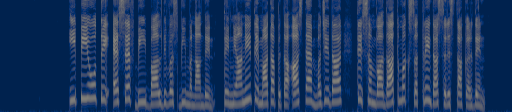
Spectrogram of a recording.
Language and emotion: Dogri, neutral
